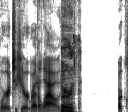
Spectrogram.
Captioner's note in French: Voix D'ordinateur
